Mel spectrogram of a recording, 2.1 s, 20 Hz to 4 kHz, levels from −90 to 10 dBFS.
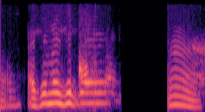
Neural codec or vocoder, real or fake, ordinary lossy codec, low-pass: none; real; none; 3.6 kHz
